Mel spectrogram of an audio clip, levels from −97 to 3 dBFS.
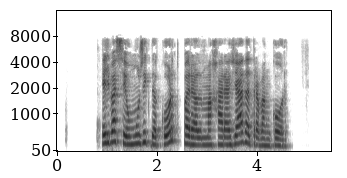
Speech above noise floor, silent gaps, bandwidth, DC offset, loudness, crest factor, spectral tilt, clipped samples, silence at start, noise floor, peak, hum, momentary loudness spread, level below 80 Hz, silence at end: over 72 dB; none; 8.2 kHz; under 0.1%; -18 LUFS; 18 dB; -3.5 dB/octave; under 0.1%; 0.9 s; under -90 dBFS; -2 dBFS; none; 5 LU; -62 dBFS; 0.9 s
